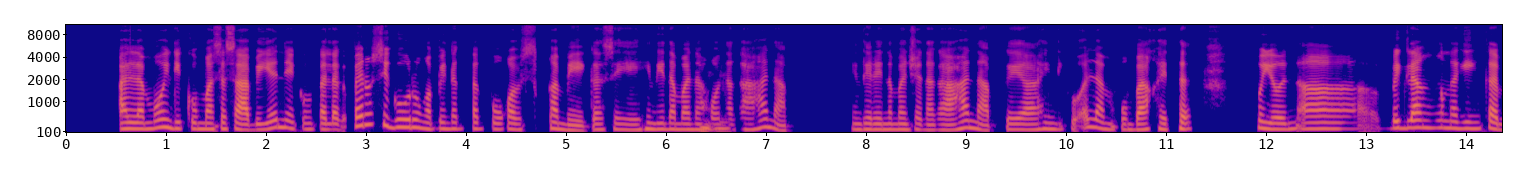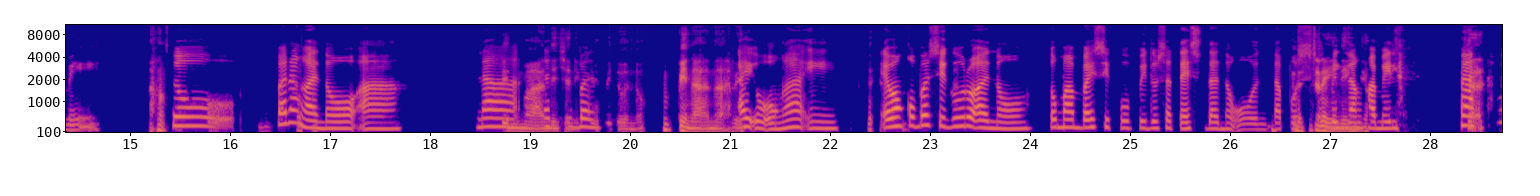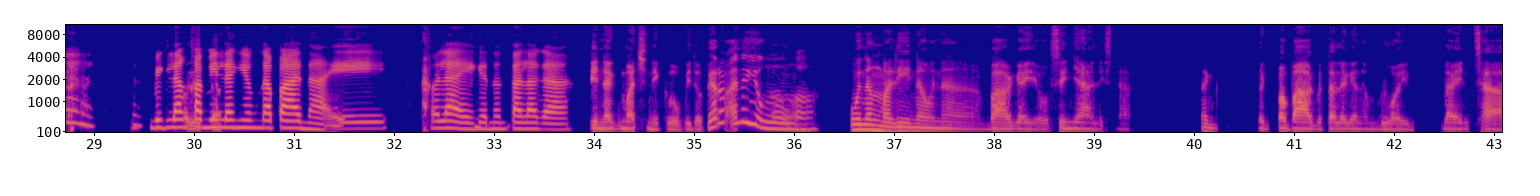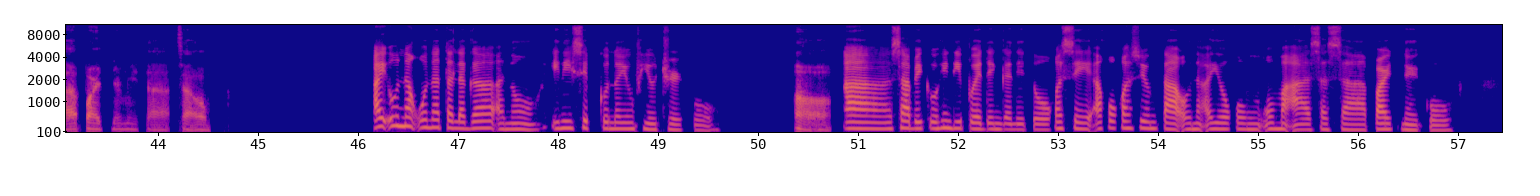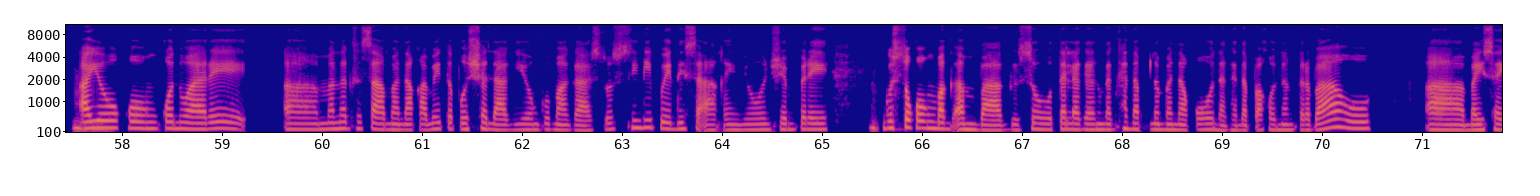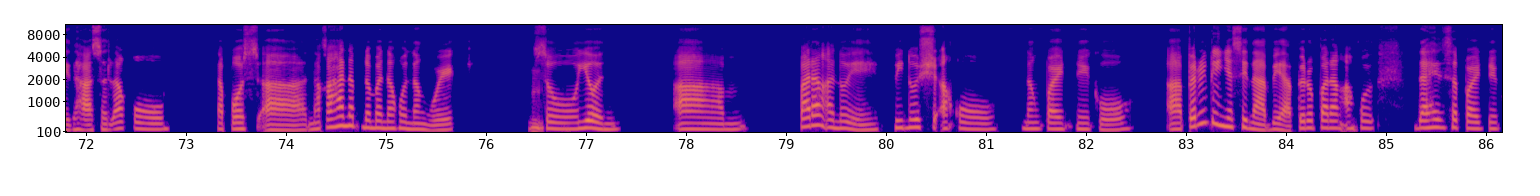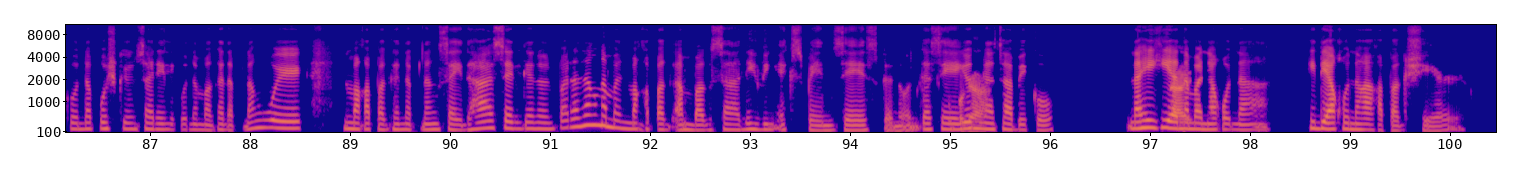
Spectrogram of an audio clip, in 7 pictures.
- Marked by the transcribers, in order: cough; laughing while speaking: "Pinana rin"; other background noise; chuckle
- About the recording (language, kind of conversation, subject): Filipino, podcast, Sino ang bigla mong nakilala na nagbago ng takbo ng buhay mo?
